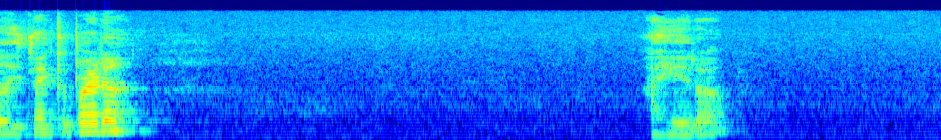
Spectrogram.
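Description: A young woman speaks briefly and calmly, close by.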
